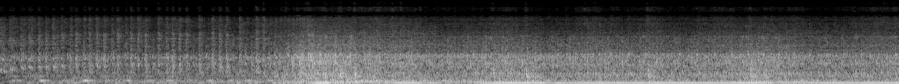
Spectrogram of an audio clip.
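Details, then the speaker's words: Ford L9000 diesel truck with a new gear-reduction starter and new battery cables, on two good and two low batteries: a brief crank, firing at about three seconds, then a steady, even, deep idle with no knocks or misses. "now this is might spin a little slower because I did kill two of my batteries on another truck long story so I got two good ones and two low ones but that ought to spend this especially with this new starter and brand new cables"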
